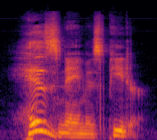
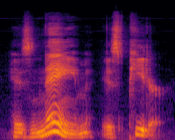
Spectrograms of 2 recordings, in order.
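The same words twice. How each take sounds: First: The word his carries the strongest stress. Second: The word name carries the strongest stress. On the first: It is this person's name, not another person's. "then I'll put stress on his" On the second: It is the name, not something else like the password. "then I'll put stress on name"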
